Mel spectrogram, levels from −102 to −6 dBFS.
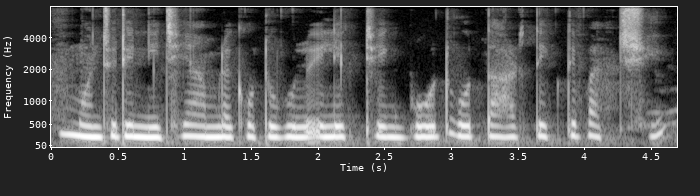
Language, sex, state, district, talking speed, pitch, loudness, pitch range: Bengali, female, West Bengal, Cooch Behar, 140 wpm, 230 Hz, -14 LUFS, 220-240 Hz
